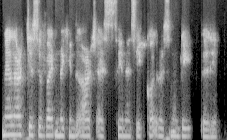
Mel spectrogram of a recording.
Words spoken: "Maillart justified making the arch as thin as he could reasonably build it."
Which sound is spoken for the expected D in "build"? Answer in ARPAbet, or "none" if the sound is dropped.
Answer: none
